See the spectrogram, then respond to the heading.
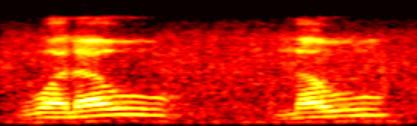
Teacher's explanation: واولین ہے، اس کو نرمی سے پڑھیں گے اور ایک الف کے برابر لمبا بھی ہو جائے گا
